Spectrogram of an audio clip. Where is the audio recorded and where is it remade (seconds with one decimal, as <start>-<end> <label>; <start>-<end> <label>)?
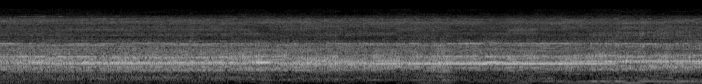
0.0-2.3 recorded; 2.3-7.0 remade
